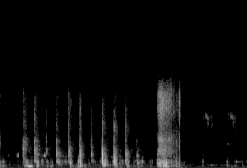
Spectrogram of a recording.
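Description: A small group claps unevenly, a quick, ragged run of sharp claps over a few seconds with a denser burst near the end, then it trails off into near quiet.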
